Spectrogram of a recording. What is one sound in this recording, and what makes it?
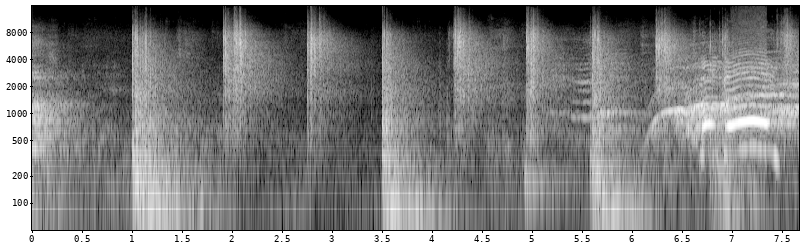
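Feet stomp in rhythm on a wooden stage.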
